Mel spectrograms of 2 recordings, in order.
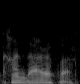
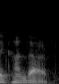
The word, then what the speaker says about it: Kandarp: I didn't say Kandarp, because you don't pronounce the final A in Hindi. You've taken the Sanskrit and ruined it. So, you understand, the final A is not there. Like Vrindavan, Vrindavana. So you say Kandarp, and I say Kandarpa.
